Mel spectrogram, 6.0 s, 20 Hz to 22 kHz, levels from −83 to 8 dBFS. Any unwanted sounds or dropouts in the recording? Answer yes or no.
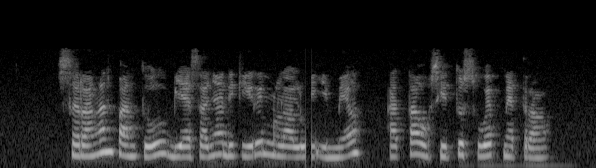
yes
